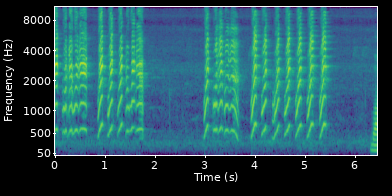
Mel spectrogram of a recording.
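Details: Talking pet parrot in a heated quarrel, giving bursts of harsh, nasal, voice-like syllables in quick runs of four to seven, with a short pause between bursts and a silent gap near the middle.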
